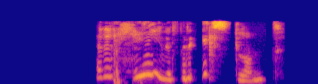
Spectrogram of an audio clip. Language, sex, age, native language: Icelandic, female, 10, Icelandic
